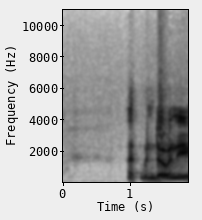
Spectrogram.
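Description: A middle-aged man speaks briskly.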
